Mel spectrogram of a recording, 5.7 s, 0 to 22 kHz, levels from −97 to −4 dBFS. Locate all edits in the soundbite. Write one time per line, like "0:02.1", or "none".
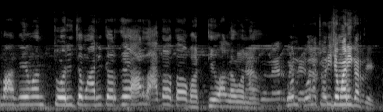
none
